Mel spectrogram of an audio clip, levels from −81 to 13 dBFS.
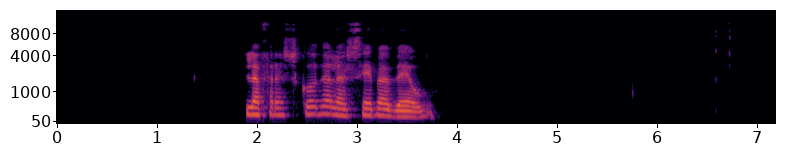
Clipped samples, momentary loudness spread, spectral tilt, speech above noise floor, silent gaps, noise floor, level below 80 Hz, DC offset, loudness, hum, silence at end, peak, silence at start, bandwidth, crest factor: under 0.1%; 7 LU; -4.5 dB/octave; over 63 dB; none; under -90 dBFS; -82 dBFS; under 0.1%; -27 LUFS; none; 3.4 s; -6 dBFS; 1.9 s; 11.5 kHz; 26 dB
